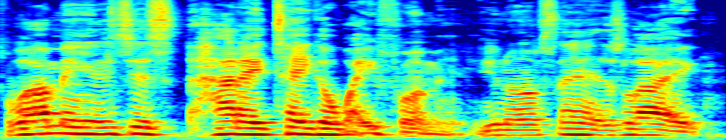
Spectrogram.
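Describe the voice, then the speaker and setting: A man's voice: mid-range voice, a little fast. A man speaking as a podcast guest in casual, slangy conversation, candid and emphatic about his work as an actor. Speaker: interview guest, actor and independent filmmaker.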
